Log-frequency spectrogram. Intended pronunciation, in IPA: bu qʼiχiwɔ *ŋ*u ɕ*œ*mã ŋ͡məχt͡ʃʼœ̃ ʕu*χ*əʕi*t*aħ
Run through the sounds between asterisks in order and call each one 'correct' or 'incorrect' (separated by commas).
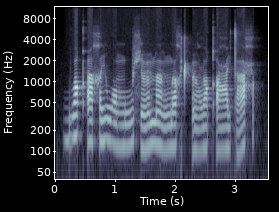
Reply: incorrect, incorrect, incorrect, correct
